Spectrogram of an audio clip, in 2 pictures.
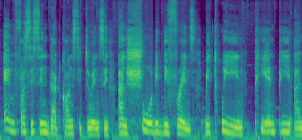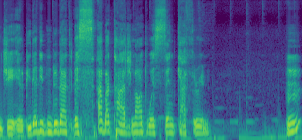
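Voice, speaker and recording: A man's voice: fairly high pitch, darkish tone. A man with a Jamaican accent giving casual political commentary, emphatic and repetitive, slipping into patois.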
